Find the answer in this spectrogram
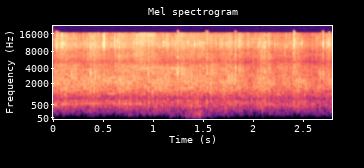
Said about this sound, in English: Let's give the worship team a huge round of applause for the amazing job that they did today.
